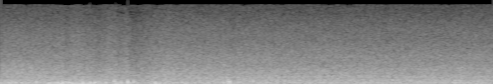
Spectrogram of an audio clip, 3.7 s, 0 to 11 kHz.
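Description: Continuous rushing surf of ocean waves about 1.2 to 1.5 metres breaking, steady and broadband, with some light west-northwest wind noise on the microphone and no voices.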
